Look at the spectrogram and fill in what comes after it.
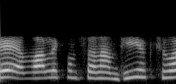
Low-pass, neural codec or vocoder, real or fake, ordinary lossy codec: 3.6 kHz; codec, 24 kHz, 0.9 kbps, DualCodec; fake; Opus, 32 kbps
